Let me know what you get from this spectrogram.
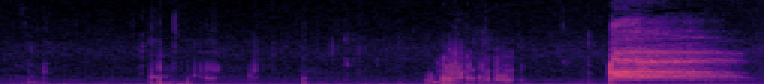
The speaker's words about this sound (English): hold on, sip, sip.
